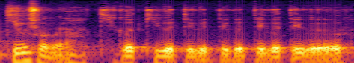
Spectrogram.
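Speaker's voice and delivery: low, soft repeated murmur; absent-minded muttering. Real, not acted. Teacher hunting for option 디귿, muttering low to self. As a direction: mumble it to yourself while searching.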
